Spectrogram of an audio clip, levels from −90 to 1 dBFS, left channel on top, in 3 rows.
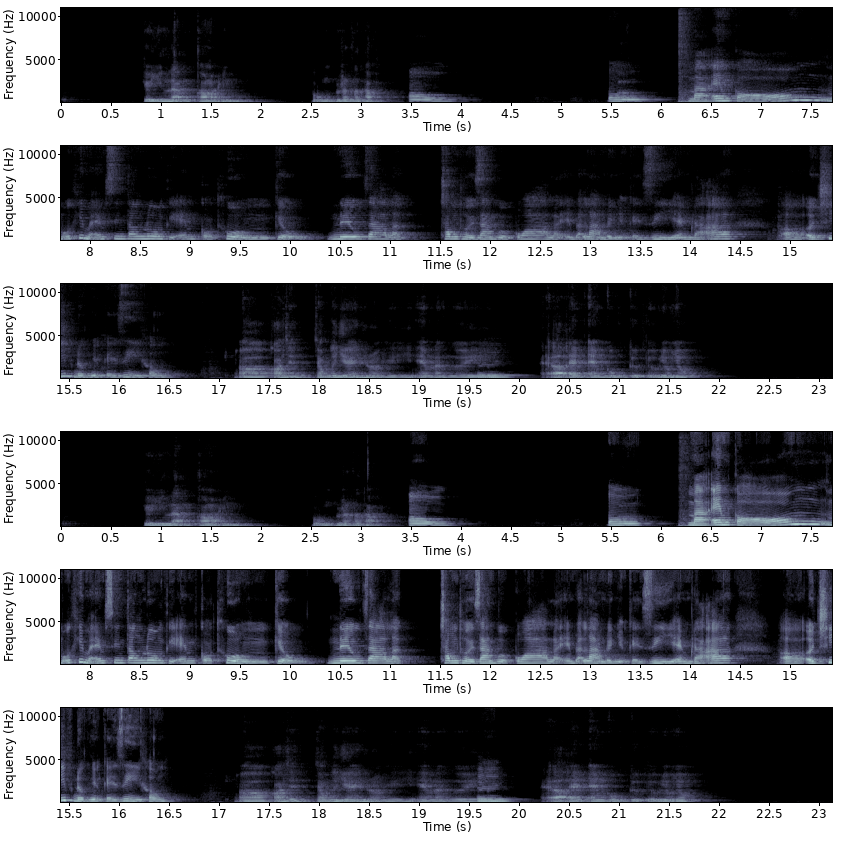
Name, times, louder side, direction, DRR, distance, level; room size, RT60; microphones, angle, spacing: voice 1, 0.8-1.9 2.5-3.1 5.6-5.7 17.2-19.8 20.2-21.7, left 1 dB, 70° left, 1.9 m, -40 dB
voice 2, 3.5-3.9 5.5-5.9 6.3-11.2 11.5-16.5 19.6-19.9, right 5 dB, 85° right, 0.5 m, -33 dB
sound 1, 3.8-4.4 4.7-7.6 7.9-8.0 8.8-8.9 9.4-9.5 9.8-10.0 10.7-11.2 11.5-14.2 14.6-18.5, left 1 dB, 35° left, 3.1 m, -60 dB
8.5 x 7.7 x 3.4 m
head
